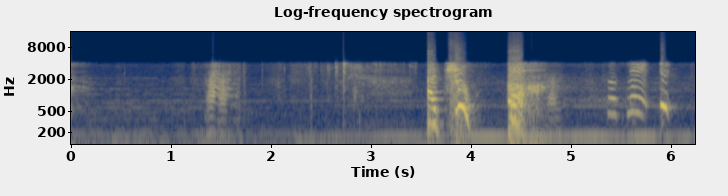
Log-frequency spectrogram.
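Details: Simulated sneezing: an adult makes loud fake sneezes followed by "ugh," and a 4-month-old infant answers each one with bursts of laughter. These are not real sneezes.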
